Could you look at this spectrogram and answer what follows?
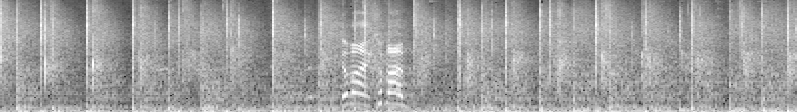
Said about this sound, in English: All right, you ready? Give us a beat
